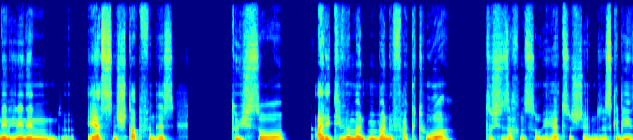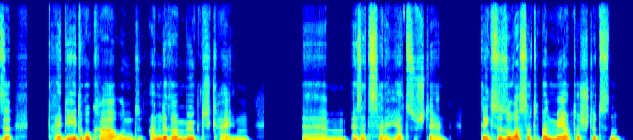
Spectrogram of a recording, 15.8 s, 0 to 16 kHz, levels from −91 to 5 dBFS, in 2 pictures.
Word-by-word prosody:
in - - +5
den 130 - +7
in 125 0 +4
den 120 -2 +1 0.4
ersten 145 +2 +3
Stapfen 135 0 -2
ist, 150 0 -3 0.7
durch 125 0 -3
so 120 -2 +1 0.4
additive 150 +2 +3
Ma 135 0 +6
Manufaktur 130 - 0 0.4
solche 130 -1 -6
Sachen 125 0 -6
zu - - -7
herzustellen. 120 -2 -6
Also - - -8
es - - -3
gibt 130 - -5
diese 120 -2 -1 0.5
3D-Drucker 120 +1 +2
und 110 +2 -6
andere 140 -5 +5
Möglichkeiten, 115 0 -2 0.6
ähm, 115 -2 -5
Ersatzteile 120 -1 -1
herzustellen. 115 -1 -5 0.4
Denkst 120 +5 +2
du, 135 - +4
so 130 +1 +6
was 175 -1 +6
sollte 165 -2 -1
man 145 -5 +6
mehr 110 +5 +5
unterstützen? 160 - -4
125 Hz, 135 wpm, -25 LUFS, 115-135 Hz, 0.7 s, den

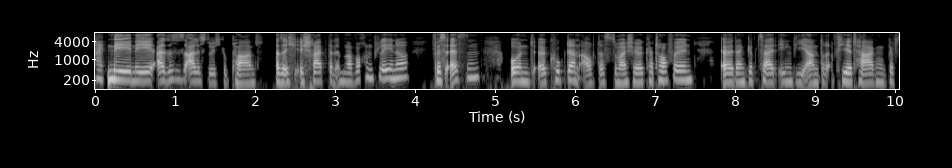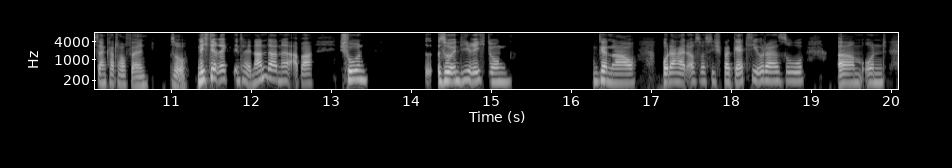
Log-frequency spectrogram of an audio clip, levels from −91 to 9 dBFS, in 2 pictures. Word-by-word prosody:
Ne, 210 -2 +7
ne, 190 0 +2
also, 200 +1 +4
es 220 - -11
ist 215 - -1
alles 185 0 +3
durchgeplant. 165 -1 -2
Also, 170 0 +4
ich 170 - -6
ich - - 0
schreibe 185 0 +3
dann 195 - -5
immer 180 -1 -5
Wochenpläne 235 +2 -1 0.3
fürs 195 -1 +1
Essen 245 +4 +1 0.4
und, 185 -1 +2
äh, 165 - +2
gucke 205 +3 -7
dann 200 -3 +3
auch, 150 +3 -3
dass 165 +1 -9
zum 170 - -10
Beispiel 170 +1 0
Kartoffeln 205 +2 -1 0.3
äh, 170 +3 +6
dann 175 0 -2
gibt's 190 -1 -9
halt 170 0 +3
irgendwie 180 -1 -8
an 160 +1 +1
dr - - -7
4 180 -2 +1
Tagen 170 -1 0
gibt's 180 0 -10
dann 165 -1 -1
Kartoffeln, 150 -4 -4 0.3
so. - - -2
Nicht 200 +5 +5
direkt 215 -3 +4
hintereinander, 215 - +2
ne, 195 0 -2
aber 165 0 +1 0.3
schon 210 0 +2 0.9
so 190 0 +6
in 190 +2 +1
die 205 +2 -5
Richtung. 180 -2 -2 1.1
Genau. 165 -3 +2 0.3
Oder 180 +1 +5
halt 175 -2 +1
auch 180 - -2
so 190 - -13
was 190 0 -9
wie 185 - -13
Spaghetti 180 +2 -1
oder 195 -1 +2
so. 190 0 -7 0.4
Ähm, 165 0 +3
und 170 +1 -6
185 Hz, 180 wpm, -23 LUFS, 170-200 Hz, 1.1 s, Ne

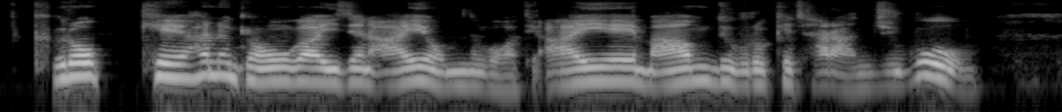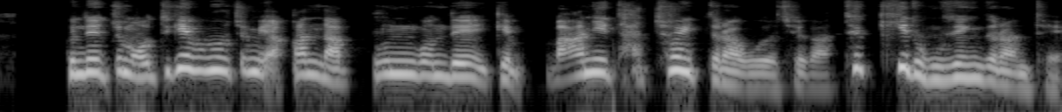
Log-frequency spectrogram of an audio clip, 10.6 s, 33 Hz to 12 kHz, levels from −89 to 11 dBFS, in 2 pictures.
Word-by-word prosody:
그렇게 215 +1 +2
하는 230 +2 -1
경우가 170 -1 +2
이젠 160 0 -1
아예 155 +5 -1
없는 135 -1 -6
것 120 - -13
같아요. 115 0 -15
아예 170 +3 0
마음도 160 +3 -1
그렇게 150 +2 -7
잘 140 -1 -8
안 120 +2 -9
주고. 135 - -2 0.7
근데 255 +2 +4
좀 275 - +1
어떻게 275 +11 +4
보면 295 -1 +3
좀 275 -1 +1
약간 235 0 -1
나쁜 230 +8 0
건데 220 -2 +2
이렇게 165 - -4
많이 235 +9 +2
닫혀 300 +3 +1
있더라고요, 135 - 0
제가 120 -2 -10
특히 330 +2 +2
동생들한테 185 - -1
175 Hz, 375 characters per minute, -24 LUFS, 145-230 Hz, 0.7 s, 근데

